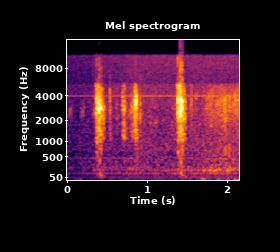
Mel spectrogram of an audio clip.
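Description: Camera shutter clicking several times: two sharper clicks about a second apart, with fainter clicks between them.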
